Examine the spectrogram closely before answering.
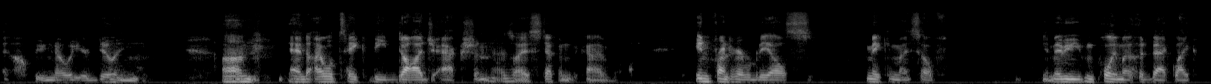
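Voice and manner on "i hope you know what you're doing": low, hushed mutter under breath. A player, in character, speaks to Bran, muttered under breath. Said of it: "kind of under my breath".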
